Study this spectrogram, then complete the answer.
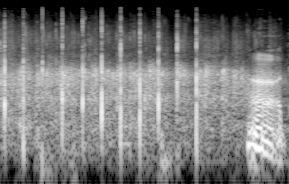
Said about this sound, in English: Can we just give them a clap, those of us who are here this morning?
